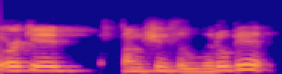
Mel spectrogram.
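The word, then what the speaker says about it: ORCID: So I'm going to start with orchid uh pronounced like the flower.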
